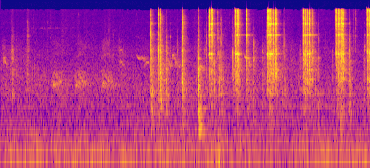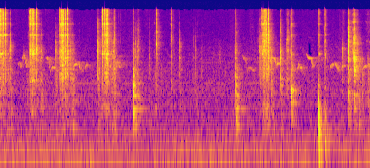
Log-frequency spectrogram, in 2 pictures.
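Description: Socket ratchet wrench clicking in short repeated strokes, about two to three a second, as a grille mounting bolt on a garden tractor is turned. It pauses for a couple of seconds and then resumes near the end.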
